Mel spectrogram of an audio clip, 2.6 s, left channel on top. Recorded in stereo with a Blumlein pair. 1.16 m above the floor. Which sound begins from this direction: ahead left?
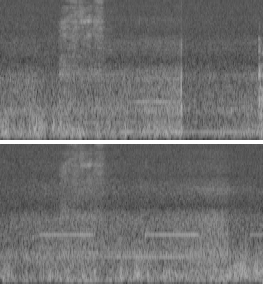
Writing, at 0.6 s.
